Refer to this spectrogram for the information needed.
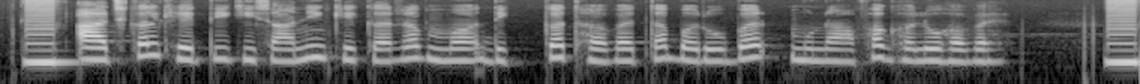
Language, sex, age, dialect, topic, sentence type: Chhattisgarhi, female, 18-24, Western/Budati/Khatahi, agriculture, statement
